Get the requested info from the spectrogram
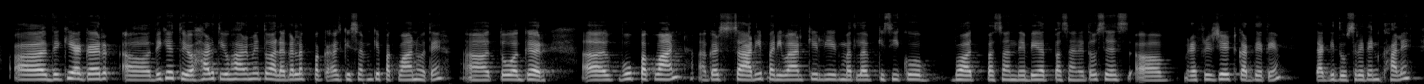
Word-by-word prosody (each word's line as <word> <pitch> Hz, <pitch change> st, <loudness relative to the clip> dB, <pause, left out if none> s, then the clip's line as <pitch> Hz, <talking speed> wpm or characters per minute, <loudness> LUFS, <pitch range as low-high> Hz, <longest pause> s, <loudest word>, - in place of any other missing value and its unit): अ, 225 Hz, +1 st, +6 dB
देखिए 235 Hz, +4 st, +2 dB
अगर 250 Hz, -1 st, +4 dB
अ, 210 Hz, -6 st, -2 dB
देखिए 290 Hz, +5 st, +2 dB
त्योहार, 245 Hz, -1 st, +3 dB
त्योहार 245 Hz, -1 st, +1 dB
में 255 Hz, +1 st, -2 dB
तो 255 Hz, -, 0 dB
अलग-अलग 235 Hz, +1 st, +1 dB
पका 220 Hz, -1 st, -3 dB
किस्म 230 Hz, -1 st, -4 dB
के 245 Hz, -, 0 dB
पकवान 215 Hz, 0 st, 0 dB
होते 215 Hz, 0 st, -4 dB
हैं। 280 Hz, -, -4 dB, 0.2 s
अ, 205 Hz, 0 st, +1 dB
तो 220 Hz, 0 st, +2 dB
अगर 215 Hz, -1 st, +4 dB, 0.4 s
अ, 210 Hz, +1 st, +4 dB
वो 250 Hz, +4 st, +1 dB
पकवान 240 Hz, +6 st, +4 dB, 0.2 s
अगर 220 Hz, +2 st, -1 dB
सारे 225 Hz, +1 st, +3 dB
परिवार 220 Hz, -1 st, +2 dB
के 240 Hz, -, -1 dB
लिए 230 Hz, 0 st, -3 dB
मतलब 215 Hz, 0 st, -1 dB
किसी 230 Hz, 0 st, -5 dB
को 230 Hz, -1 st, +2 dB, 0.3 s
बहुत 210 Hz, -1 st, +2 dB
पसंद 215 Hz, 0 st, -2 dB
है, 210 Hz, -, -1 dB
बेहद 215 Hz, 0 st, 0 dB
पसंद 210 Hz, -1 st, -4 dB
है 200 Hz, -, -5 dB
तो -, -, 0 dB
उसे 230 Hz, -1 st, -1 dB
स 220 Hz, -, -12 dB
अ, 190 Hz, 0 st, -2 dB, 0.2 s
रेफ्रिजरेट 230 Hz, +3 st, +1 dB
कर 215 Hz, -, +3 dB
देते 205 Hz, -, -3 dB
हैं 310 Hz, -, -4 dB, 0.3 s
ताकि 190 Hz, +3 st, -1 dB
दूसरे 215 Hz, +1 st, -2 dB
दिन 220 Hz, +1 st, -3 dB
खा 215 Hz, -, +2 dB
लें। 270 Hz, +7 st, -2 dB
225 Hz, 205 wpm, -25 LUFS, 210-240 Hz, 0.4 s, अ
